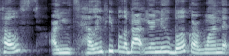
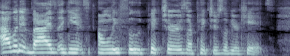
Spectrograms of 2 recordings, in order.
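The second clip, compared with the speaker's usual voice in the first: normal talking voice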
